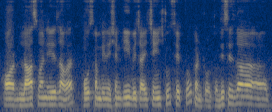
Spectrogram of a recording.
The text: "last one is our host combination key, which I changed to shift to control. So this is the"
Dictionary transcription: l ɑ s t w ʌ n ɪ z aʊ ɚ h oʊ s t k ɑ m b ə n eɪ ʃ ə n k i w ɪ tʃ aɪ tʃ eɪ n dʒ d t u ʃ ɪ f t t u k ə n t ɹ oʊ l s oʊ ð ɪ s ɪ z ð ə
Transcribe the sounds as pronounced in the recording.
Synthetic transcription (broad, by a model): l ɑ s t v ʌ n ɪ z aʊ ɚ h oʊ s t k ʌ m b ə n eɪ ʃ ə n k i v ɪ tʃ aɪ tʃ eɪ n dʒ t u s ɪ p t t u k ə n t ɹ oʊ l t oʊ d ɪ s ɪ z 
